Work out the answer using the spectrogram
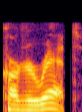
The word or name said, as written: Carteret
